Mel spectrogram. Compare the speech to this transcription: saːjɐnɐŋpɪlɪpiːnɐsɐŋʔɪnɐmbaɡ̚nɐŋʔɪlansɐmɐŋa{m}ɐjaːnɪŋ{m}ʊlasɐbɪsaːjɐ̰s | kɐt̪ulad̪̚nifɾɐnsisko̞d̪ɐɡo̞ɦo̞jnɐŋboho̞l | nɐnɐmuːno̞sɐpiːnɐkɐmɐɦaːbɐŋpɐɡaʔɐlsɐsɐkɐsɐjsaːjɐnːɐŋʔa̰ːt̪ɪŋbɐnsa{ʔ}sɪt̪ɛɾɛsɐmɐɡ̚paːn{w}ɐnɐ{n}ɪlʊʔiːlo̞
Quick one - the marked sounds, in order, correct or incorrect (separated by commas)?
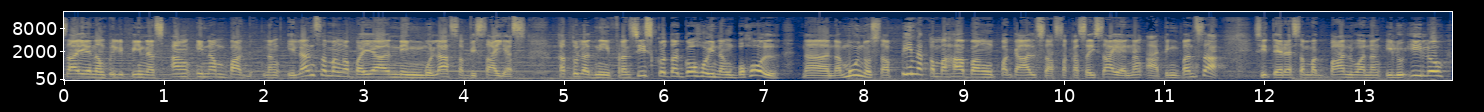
incorrect, correct, correct, correct, incorrect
